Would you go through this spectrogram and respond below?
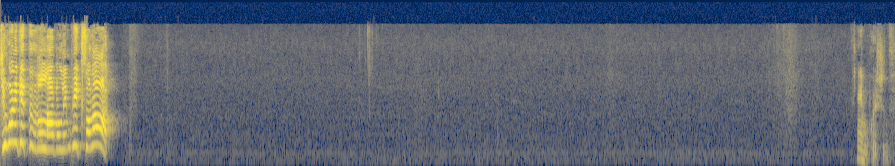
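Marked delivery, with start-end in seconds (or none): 0.0-1.6 shrill, very high, full-volume shouting. Speaker pushing listeners to send in questions, yelling. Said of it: "I'm yelling".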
